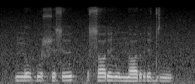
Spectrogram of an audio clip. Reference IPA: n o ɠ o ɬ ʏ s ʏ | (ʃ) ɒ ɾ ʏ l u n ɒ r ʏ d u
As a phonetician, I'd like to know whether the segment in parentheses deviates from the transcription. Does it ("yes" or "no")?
yes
